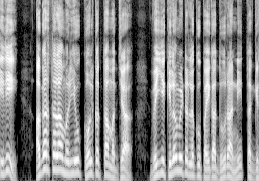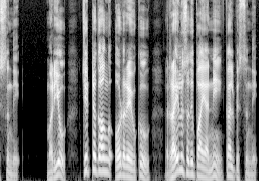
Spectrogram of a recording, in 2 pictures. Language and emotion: Telugu, neutral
